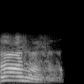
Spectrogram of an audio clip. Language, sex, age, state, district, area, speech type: Bengali, male, 45-60, West Bengal, Dakshin Dinajpur, rural, conversation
